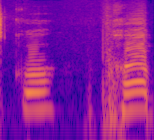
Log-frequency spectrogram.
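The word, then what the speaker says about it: cough: कुछ शब्दों में GS को फ पढ़ा जाता है। तो कब पढ़ा जाता है, देखिए COUGS, तो इसको क्या पढ़ेंगे, कफ।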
